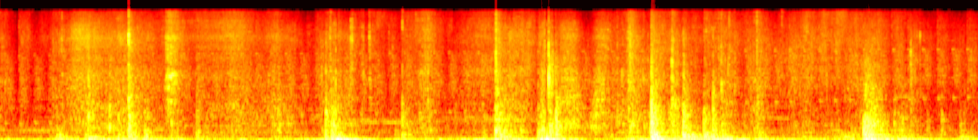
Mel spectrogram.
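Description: Cardboard rubbing and scraping as a large inner box is slid up out of its outer carton, with several thumps of the boxes knocking against each other and the table.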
